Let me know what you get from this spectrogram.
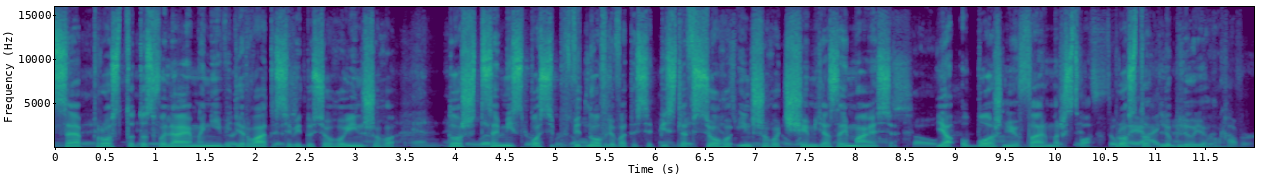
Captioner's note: laughs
